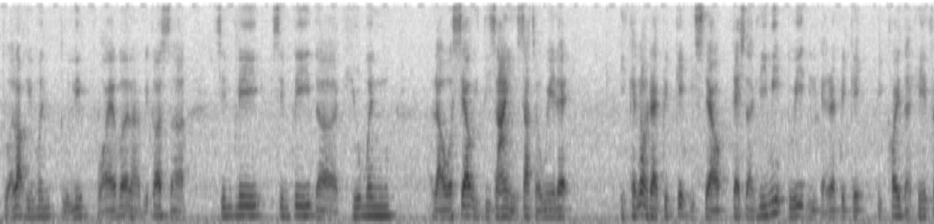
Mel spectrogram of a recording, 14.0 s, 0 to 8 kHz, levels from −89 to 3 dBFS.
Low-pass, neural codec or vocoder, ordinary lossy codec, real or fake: 7.2 kHz; none; MP3, 48 kbps; real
